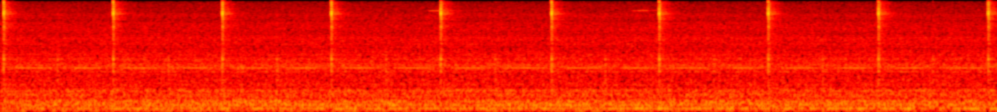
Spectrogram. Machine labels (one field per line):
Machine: valve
